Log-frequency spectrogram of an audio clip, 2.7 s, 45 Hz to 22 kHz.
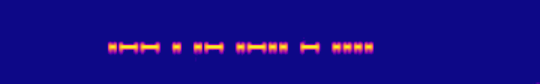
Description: Morse code, heard as a keyed tone, about 43 wpm, 700 Hz. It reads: WEALTH
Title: Sentences from Top 1200 Words - New Word Drill Alt - 45wpm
